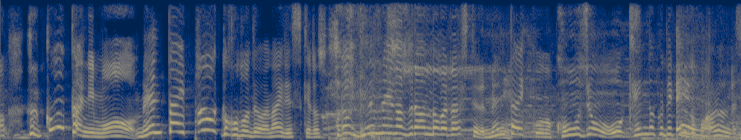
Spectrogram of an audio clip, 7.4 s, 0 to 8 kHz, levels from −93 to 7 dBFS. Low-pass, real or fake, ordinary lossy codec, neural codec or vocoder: none; fake; none; codec, 16 kHz, 4 kbps, X-Codec, HuBERT features, trained on balanced general audio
